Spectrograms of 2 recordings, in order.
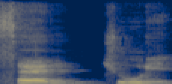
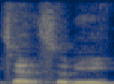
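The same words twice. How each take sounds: First: "century" pulled apart for learners; split syllables. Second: Said in the usual way. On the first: Shown as a demonstration. Word split by syllable, then whole.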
